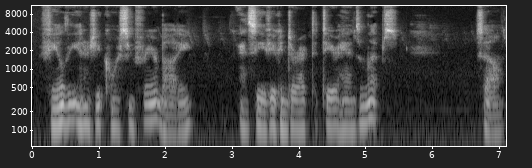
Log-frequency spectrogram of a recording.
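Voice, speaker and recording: Man playing a husky, easygoing wizard mentor. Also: on the low side, heavily acted. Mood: soft, guiding. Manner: folksy, relaxed, reassuring. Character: easygoing, friendly male fantasy mage mentor. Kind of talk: roleplay ASMR audio drama.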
